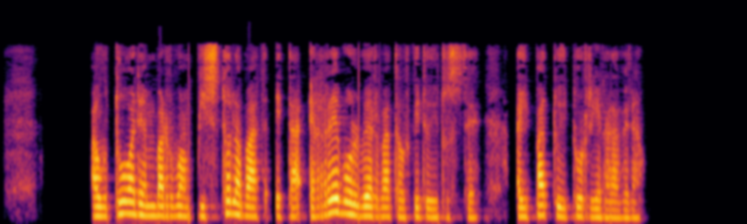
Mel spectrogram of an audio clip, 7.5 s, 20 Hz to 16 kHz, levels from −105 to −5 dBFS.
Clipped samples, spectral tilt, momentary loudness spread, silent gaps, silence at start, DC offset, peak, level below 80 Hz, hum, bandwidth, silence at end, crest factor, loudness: under 0.1%; -5.5 dB/octave; 13 LU; 5.09-5.15 s; 0.9 s; under 0.1%; 0 dBFS; -60 dBFS; none; 8 kHz; 1.05 s; 20 dB; -19 LUFS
